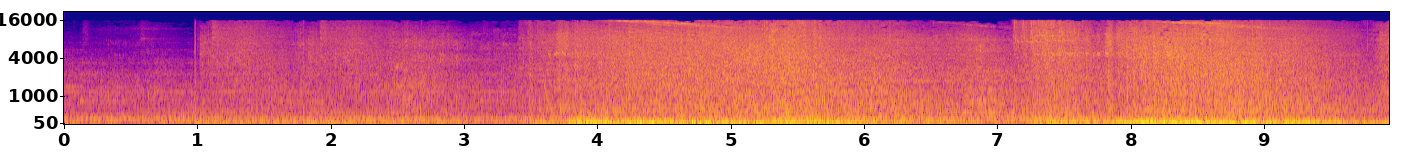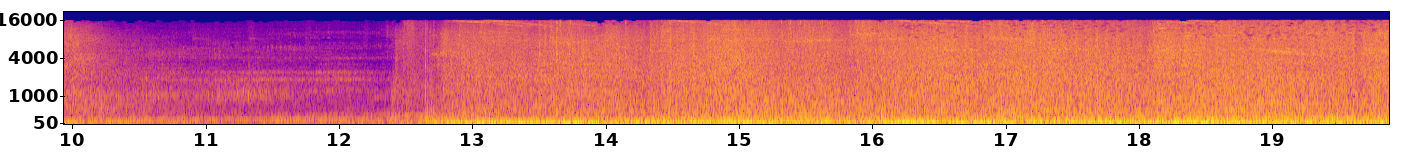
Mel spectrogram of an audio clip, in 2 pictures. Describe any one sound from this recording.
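Explosions boom.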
